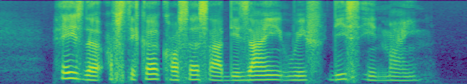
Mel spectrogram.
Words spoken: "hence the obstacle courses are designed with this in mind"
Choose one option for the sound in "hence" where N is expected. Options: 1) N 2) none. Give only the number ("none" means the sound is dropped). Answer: 2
